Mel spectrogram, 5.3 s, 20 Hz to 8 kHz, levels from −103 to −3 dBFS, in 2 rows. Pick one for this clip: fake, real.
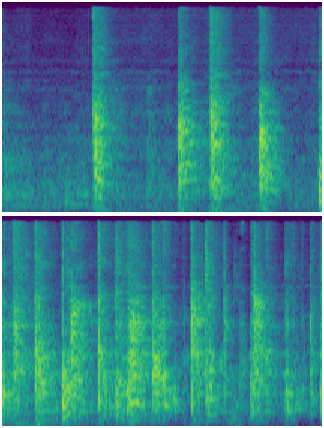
fake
